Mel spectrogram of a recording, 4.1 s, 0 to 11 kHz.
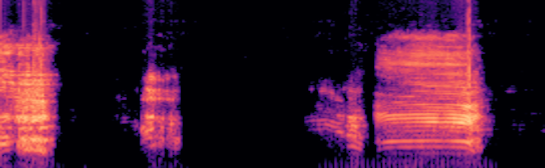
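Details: Carpathian red deer stag roaring during the breeding season in Bucovina, September 2022: a rough bellow, a short grunt, then a clear, strongly tonal, drawn-out roar rising in intensity at the end.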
